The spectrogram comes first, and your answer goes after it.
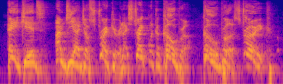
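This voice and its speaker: A man's put-on character voice, high in pitch and fairly slow in pace. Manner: gruff, bold.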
